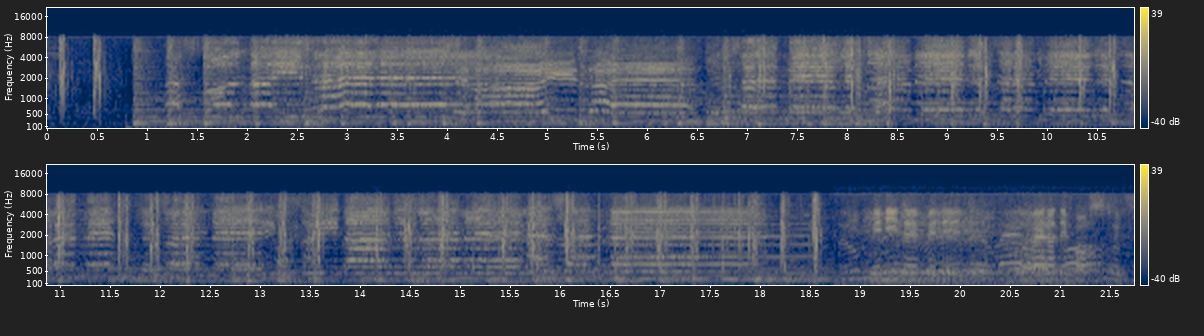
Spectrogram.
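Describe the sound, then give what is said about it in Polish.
A large crowd of young people keeping vigil in St. Peter's Square in the Vatican sings together in a loud, sustained chorus, the melody holding steady throughout before dissolving into a rougher, noisier crowd roar in the final seconds. “Tak czuwają młodzi na placu Świętego Piotra w Watykanie.”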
